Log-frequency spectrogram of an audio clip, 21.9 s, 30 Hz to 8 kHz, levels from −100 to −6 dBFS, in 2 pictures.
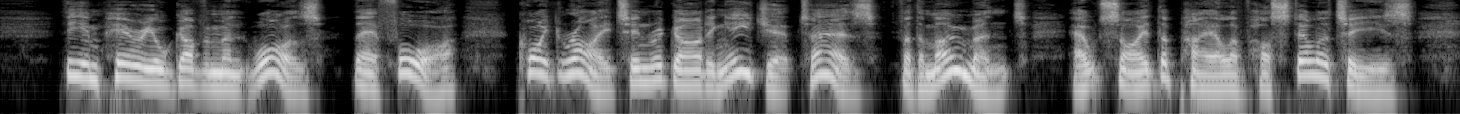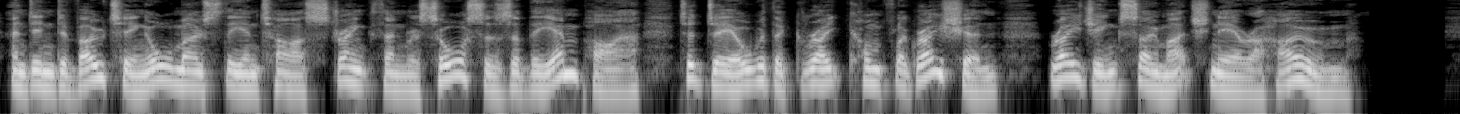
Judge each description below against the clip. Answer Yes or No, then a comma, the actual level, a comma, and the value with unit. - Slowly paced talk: Yes, slow, 115 wpm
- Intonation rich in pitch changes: Yes, wide, 7.3 semitones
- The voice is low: Yes, low, 125 Hz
